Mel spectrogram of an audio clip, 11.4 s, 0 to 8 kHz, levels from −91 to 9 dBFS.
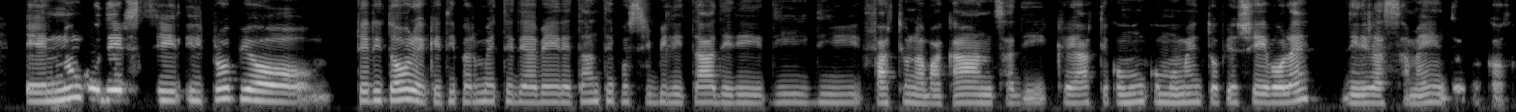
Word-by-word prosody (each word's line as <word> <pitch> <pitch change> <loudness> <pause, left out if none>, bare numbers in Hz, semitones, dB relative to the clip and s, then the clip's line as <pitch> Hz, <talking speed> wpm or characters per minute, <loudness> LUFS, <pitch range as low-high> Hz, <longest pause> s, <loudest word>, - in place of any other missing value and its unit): E 195 - +1
non 235 +7 +4
godersi 460 - +4
il 210 - -5
proprio 235 0 +4 0.2
territorio 220 +2 +2
e - - -4
che 180 - -7
ti 200 +3 -10
permette 195 +1 -8
di 185 - -5
avere 185 0 -3
tante 200 +2 -8
possibilità 180 -1 0
de 170 -1 -7
di 170 -1 -8
di 180 0 -13
di 175 0 -12
farti 170 +1 -2
una 165 -3 -3
vacanza, 170 +1 +1
di 85 - -11
crearti, 170 0 -4
comunque, 180 +2 -6
un 180 - -6
momento 180 +1 -5
piacevole, 180 +5 +1 0.2
di 170 - -6
rilassamento 165 - 0
e - - -9
qualcosa - - -12
180 Hz, 165 wpm, -24 LUFS, 175-205 Hz, 0.2 s, non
